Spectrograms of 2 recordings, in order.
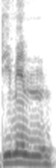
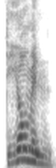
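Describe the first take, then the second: First: The name is said with two syllables, like demon. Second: The name is said with three syllables, dee-oh-min. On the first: The speaker calls it wrong. "I'm over here saying like Demon" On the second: The speaker calls it right. "how do you say Igor's last name?"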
